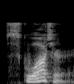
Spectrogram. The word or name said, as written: squatter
